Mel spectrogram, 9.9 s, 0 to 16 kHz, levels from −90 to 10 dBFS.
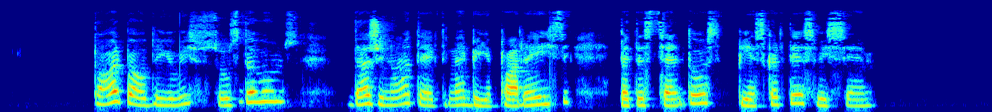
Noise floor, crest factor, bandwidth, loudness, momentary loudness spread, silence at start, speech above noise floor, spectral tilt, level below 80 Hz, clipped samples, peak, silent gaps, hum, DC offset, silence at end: -86 dBFS; 20 dB; 11.5 kHz; -25 LUFS; 12 LU; 0.95 s; 61 dB; -4 dB/octave; -66 dBFS; under 0.1%; -6 dBFS; none; none; under 0.1%; 1.2 s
